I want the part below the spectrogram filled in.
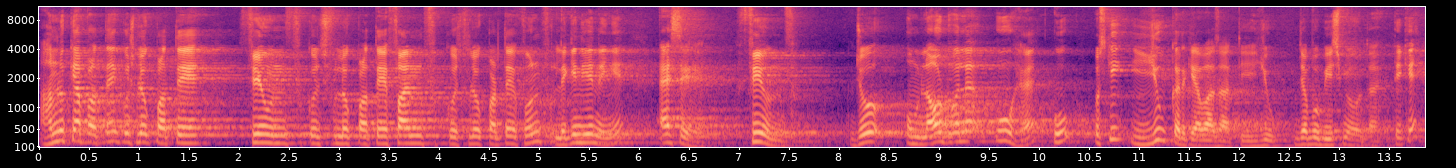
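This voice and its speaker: A man teaching a German class for beginners, asking his students questions and explaining each step slowly. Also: on the high side, animated, a little mellow. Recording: echoey room, long reverb.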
